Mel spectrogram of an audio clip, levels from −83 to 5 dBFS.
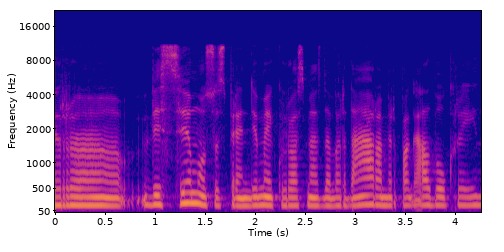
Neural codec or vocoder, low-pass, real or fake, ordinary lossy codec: none; 10.8 kHz; real; AAC, 96 kbps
